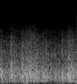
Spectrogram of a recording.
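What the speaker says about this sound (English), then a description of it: "And a great brace of fireworks, as you can probably hear there" Fireworks crackle and thump in quick, loud succession as the Leeds rugby league team walks out onto the pitch, a dense burst of bangs with no voice over it.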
